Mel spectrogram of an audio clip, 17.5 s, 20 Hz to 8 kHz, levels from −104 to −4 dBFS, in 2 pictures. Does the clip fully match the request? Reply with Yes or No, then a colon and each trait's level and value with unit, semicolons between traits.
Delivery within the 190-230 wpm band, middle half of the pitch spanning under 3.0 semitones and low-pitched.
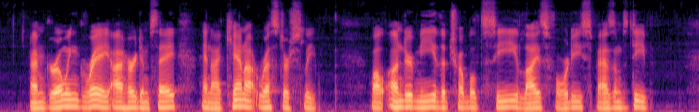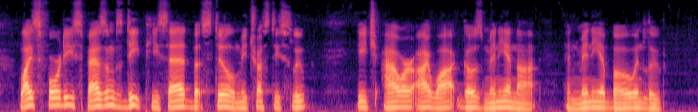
No: average, 170 wpm; narrow, 2.4 semitones; low, 110 Hz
